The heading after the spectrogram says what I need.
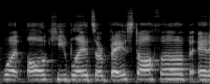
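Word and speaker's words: χ-blade: word key it's with the Greek letter Chi which is an X but they pronounce it as key because hey why not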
